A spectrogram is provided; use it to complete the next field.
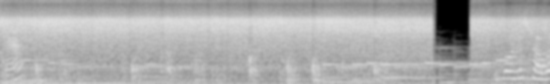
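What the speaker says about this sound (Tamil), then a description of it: "இது எல்லாமே சேர்த்துட்டு நல்லா இந்த மாதிரி வதக்கி விட்டுடலாங்க." Bottle gourd pieces sautéing in a pan with salt, coriander and mint give off a steady close sizzle, with scraping stir strokes throughout and faint tonal sounds in the background.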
